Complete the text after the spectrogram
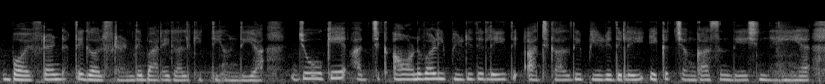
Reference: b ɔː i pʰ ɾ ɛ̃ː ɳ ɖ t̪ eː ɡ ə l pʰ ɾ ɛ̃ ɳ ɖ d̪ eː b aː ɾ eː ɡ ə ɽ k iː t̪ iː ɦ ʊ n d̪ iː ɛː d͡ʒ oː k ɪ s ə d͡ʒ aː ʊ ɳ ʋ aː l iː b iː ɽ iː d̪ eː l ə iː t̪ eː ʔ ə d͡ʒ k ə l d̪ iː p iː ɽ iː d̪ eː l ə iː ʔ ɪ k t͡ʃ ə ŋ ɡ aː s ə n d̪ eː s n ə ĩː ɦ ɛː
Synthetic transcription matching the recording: b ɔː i pʰ ɾ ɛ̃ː ɳ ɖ t̪ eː ɡ ə l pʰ ɾ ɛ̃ ɳ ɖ d̪ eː b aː ɾ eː ɡ ə l k iː t̪ iː ɦ ʊ n d̪ iː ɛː d͡ʒ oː k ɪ ə d͡ʒ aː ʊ ɳ ʋ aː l iː p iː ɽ iː d̪ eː l ə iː t̪ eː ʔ ə d͡ʒ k ə l d̪ iː p iː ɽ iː d̪ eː l ə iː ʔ ɪ k t͡ʃ ə ŋ ɡ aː s ə n d̪ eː ʃ n ə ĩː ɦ ɛː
